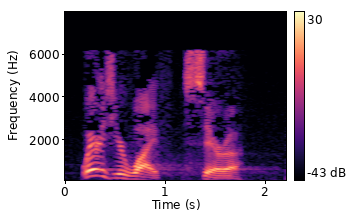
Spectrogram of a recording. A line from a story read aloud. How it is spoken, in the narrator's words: they asked him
